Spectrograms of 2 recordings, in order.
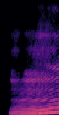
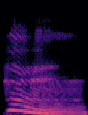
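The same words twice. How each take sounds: First: Long rising "hmm"; drawn-out hum sliding up toward a yes; considering hum. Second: Long falling "hmm"; drawn-out hum sliding down toward a no; doubtful hum. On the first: Student acts out a tentative yes, rising hmm. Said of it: "Or if it's like". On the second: Student acts out a reluctant answer, long falling hmm. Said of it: "what if it's like". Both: Shown as a demonstration.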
